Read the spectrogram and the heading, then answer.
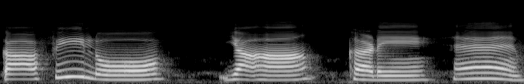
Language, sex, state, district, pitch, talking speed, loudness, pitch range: Hindi, female, Punjab, Fazilka, 230 Hz, 55 wpm, -12 LUFS, 210-250 Hz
